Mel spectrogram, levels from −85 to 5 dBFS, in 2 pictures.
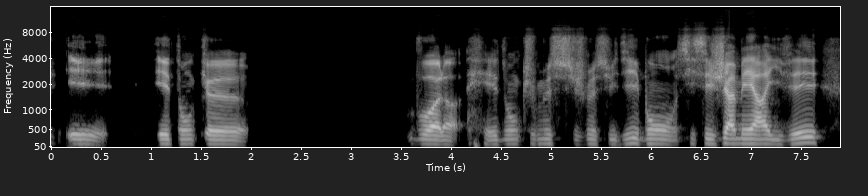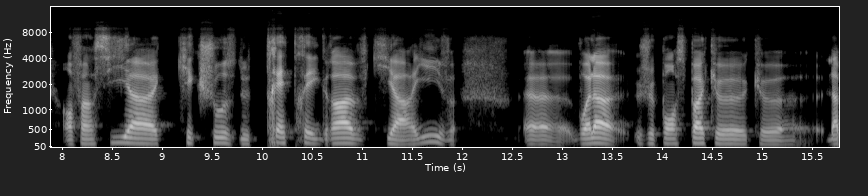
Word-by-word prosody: et 120 -2 -1 0.5
et 120 0 +4
donc 120 0 -7
heu 110 -3 +1 1.6
voilà 115 -2 +2 0.3
et 110 +1 -6
donc 115 +1 -11
je 120 - -6
me 120 +1 -9
suis 115 - -1
je - - -8
me - - -4
suis 115 -1 -8
dit: 130 +5 -3
«Bon, 120 -3 -5
si 120 +3 -4
c'est 120 0 +1
jamais 120 +1 +6
arrivé, 120 +5 +2 0.3
enfin, 115 +1 -3
s'il 145 +5 -2
y 150 - +1
a 125 -3 +5 0.2
quelque - - -4
chose 140 -3 -2
de 115 -2 -12
très, 140 - +6
très 125 - -3
grave 130 +1 +3
qui 170 - -4
arrive, 120 +7 -2 0.7
heu, - - -4
voilà, - - +7 0.2
je - - -8
pense 125 -1 -4
pas 135 0 +4
que 120 -3 -4
que 105 -1 -7 0.4
la - - +1
120 Hz, 150 wpm, -24 LUFS, 115-130 Hz, 1.6 s, voilà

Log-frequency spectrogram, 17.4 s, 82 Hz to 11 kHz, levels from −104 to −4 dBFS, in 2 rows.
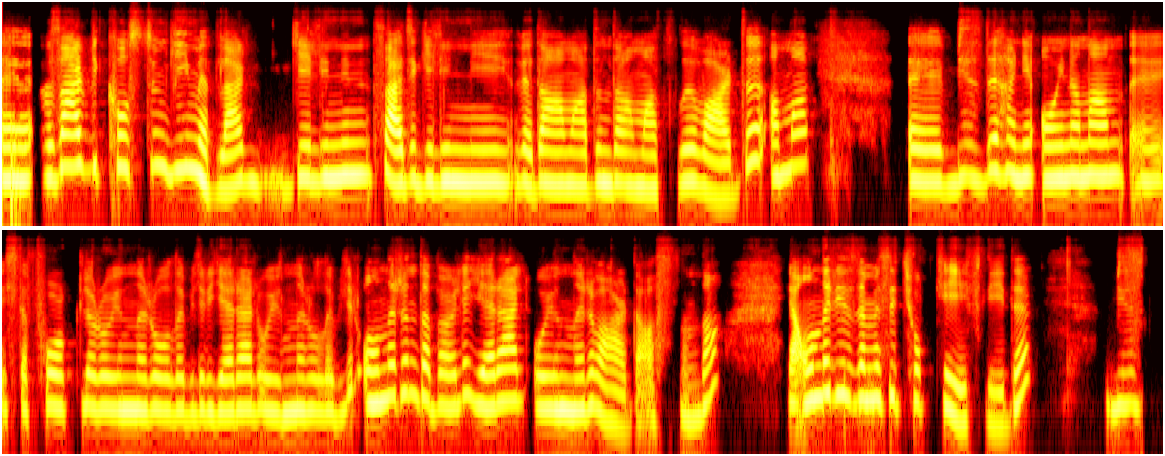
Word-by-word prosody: Eee, 230 0 +5
özel 305 +5 +5
bir - - -1
kostüm 300 0 -2
giymediler. 225 -8 +2 0.3
Gelinin 240 +4 +2
sadece 230 -3 +6
gelinliği 220 0 +2
ve 210 -2 -2
damadın 210 0 +1
damatlığı 210 +1 -2
vardı 180 - +1
ama, 300 +6 -1 0.7
eee, 220 -1 +2
bizde, 230 +5 -2
hani, 250 -2 +1
oynanan, 245 +1 +3
eee, 225 0 -4
işte, 225 - -8
folklor 235 +1 -3
oyunları 225 -1 0
olabilir, 215 0 -4
yerel 215 +1 -1
oyunlar 215 0 -2
olabilir. 215 -1 -6
Onların 290 +5 +1
da 280 -4 0
böyle 235 +4 -2
yerel 260 0 +1
oyunları 225 0 +1
vardı, 170 -6 -3
aslında. 190 - -6 0.5
Ya, - - +5
onları 305 +3 +4
izlemesi 280 0 +1
çok 255 +1 -7
keyifliydi. 185 - -3 0.6
Biz 235 +1 -6
230 Hz, 130 wpm, -23 LUFS, 215-255 Hz, 0.7 s, sadece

